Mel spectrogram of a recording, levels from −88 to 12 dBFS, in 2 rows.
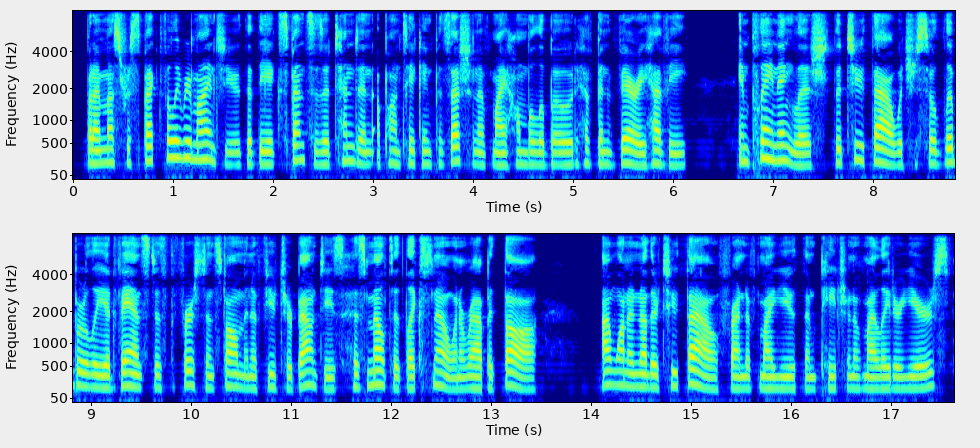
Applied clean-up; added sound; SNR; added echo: none; none; none; none.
